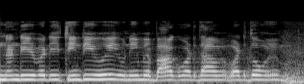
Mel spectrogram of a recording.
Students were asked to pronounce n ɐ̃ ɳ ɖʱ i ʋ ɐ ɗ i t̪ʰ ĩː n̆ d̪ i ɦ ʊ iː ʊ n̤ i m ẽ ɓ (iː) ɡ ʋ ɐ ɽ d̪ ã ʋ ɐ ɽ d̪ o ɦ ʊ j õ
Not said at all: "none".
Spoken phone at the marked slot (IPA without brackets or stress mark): aː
